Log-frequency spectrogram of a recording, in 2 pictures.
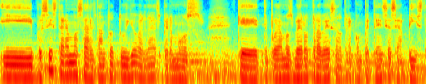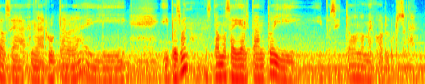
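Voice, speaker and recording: Noticeable background noise and audible room echo surround the speaker. He is a man with a fairly low pitch and ordinary pitch variation. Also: moderate pace. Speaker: running podcast host. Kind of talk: interview. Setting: athletes' hotel, doors and people passing.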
